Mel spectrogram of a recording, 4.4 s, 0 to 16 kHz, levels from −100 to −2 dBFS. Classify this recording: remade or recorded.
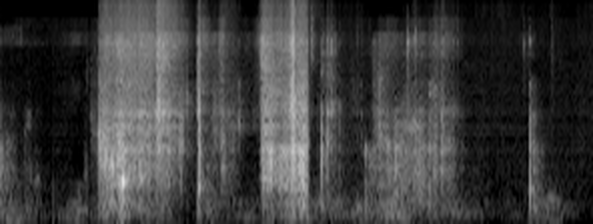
remade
